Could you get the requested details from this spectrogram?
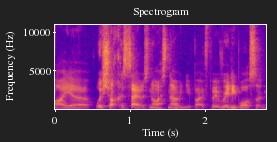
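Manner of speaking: ordinary delivery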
